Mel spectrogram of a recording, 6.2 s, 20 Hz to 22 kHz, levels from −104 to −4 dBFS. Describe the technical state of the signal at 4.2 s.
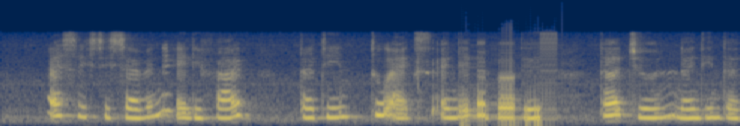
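At 4.2 s the speech has robotic sound from repeated short buffers, from 3.83 to 4.67 s. It likely comes from re-playing about 20 ms snippets, forcing a rigid 50 Hz metallic buzz.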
